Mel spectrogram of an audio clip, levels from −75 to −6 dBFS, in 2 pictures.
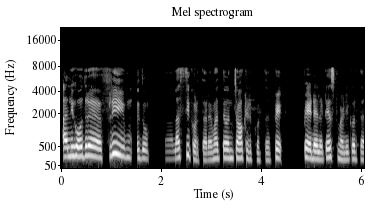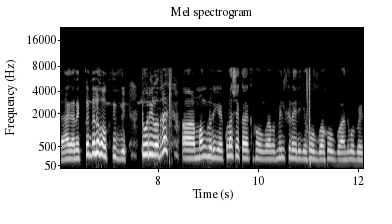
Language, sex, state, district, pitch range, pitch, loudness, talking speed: Kannada, female, Karnataka, Dakshina Kannada, 180-235 Hz, 200 Hz, -17 LUFS, 140 wpm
